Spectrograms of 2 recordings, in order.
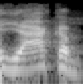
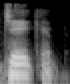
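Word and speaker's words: Jakob: pole yeah even the yakob part is pretty neat because it's like oh no no not Jacob yakob yeah yeah yes y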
